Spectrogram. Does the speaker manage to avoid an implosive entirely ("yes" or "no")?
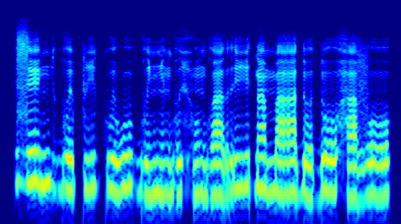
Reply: no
